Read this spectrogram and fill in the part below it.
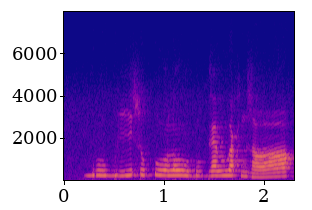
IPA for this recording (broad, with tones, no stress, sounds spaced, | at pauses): b uː˧ b iː˩˥ s u˩˥ k͡p uː˧ lˠ uː˥˩ ɓ u˧ ɡ æ˥ v ɯ˥˩ ħ n z ɑː˩˥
